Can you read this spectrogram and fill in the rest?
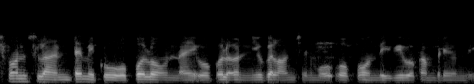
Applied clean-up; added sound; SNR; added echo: none; none; none; none.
